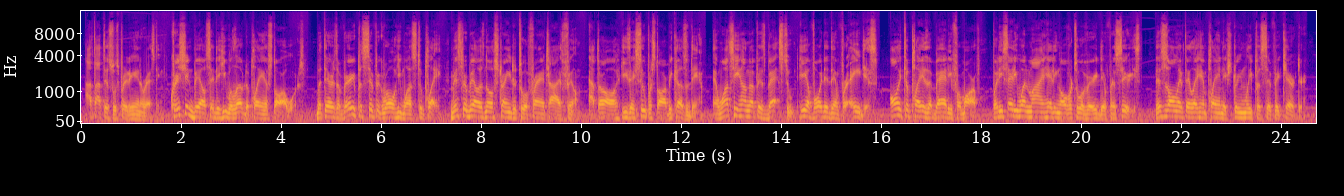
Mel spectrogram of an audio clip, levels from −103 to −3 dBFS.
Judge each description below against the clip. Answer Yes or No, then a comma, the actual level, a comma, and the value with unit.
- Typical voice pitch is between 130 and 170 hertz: Yes, low, 135 Hz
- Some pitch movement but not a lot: Yes, average, 3.8 semitones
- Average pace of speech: No, fast, 220 wpm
